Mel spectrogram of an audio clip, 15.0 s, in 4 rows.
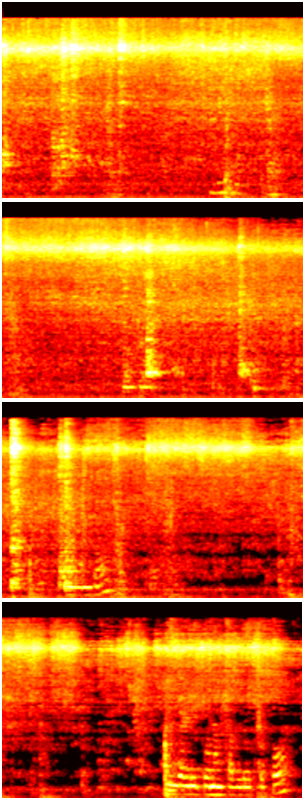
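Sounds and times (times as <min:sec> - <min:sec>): meat and vegetables sizzling in pan: 0:00.0 - 0:15.0
spatula stirring and scraping: 0:05.2 - 0:15.0.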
